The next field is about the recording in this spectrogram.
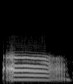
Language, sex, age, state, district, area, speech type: Assamese, female, 18-30, Assam, Darrang, rural, conversation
